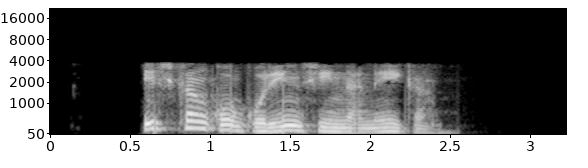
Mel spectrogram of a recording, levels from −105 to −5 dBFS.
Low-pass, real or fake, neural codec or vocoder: 3.6 kHz; real; none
